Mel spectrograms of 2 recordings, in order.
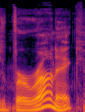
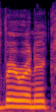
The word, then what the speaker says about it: Verenice: I realized recently that I've been pronouncing her name as Veronic, but she says Verenice, so I'm going to go with that from now on.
